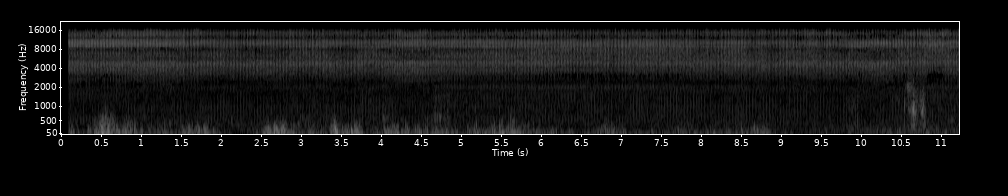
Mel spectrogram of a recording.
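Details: Western diamondback rattlesnake in Oklahoma, 2021: a steady, high, hissing buzz runs unbroken throughout, with scattered low thumps and rumbles underneath.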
